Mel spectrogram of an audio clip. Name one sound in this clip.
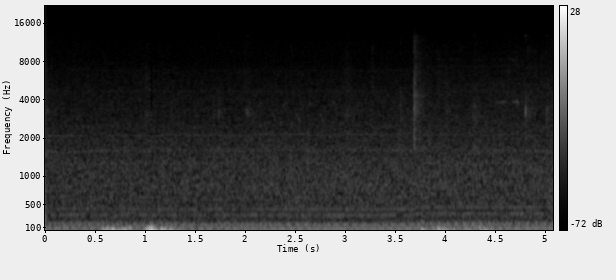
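Heavy machinery thumps and rattles over a bumpy road.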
